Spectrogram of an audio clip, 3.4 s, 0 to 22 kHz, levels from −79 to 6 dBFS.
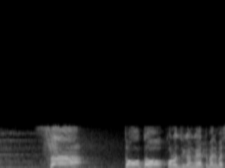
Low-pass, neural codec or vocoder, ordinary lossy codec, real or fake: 5.4 kHz; none; none; real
